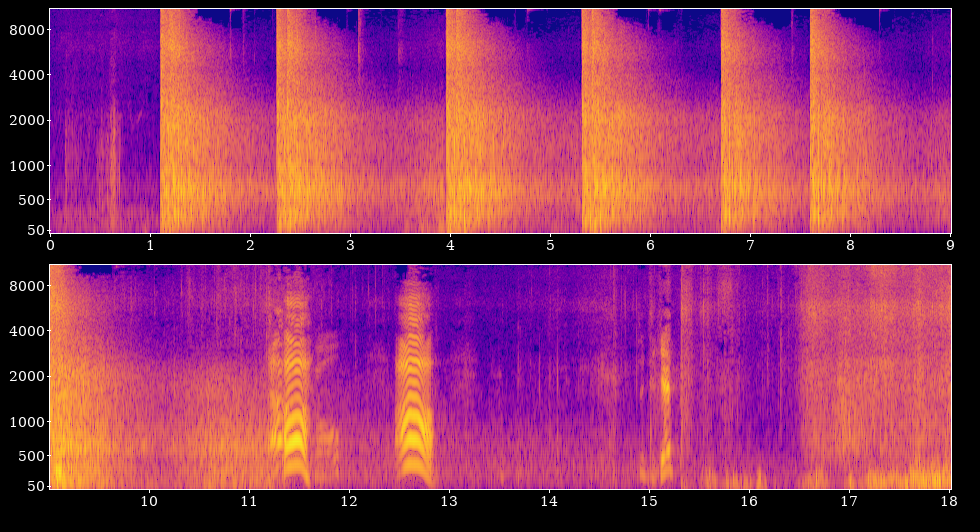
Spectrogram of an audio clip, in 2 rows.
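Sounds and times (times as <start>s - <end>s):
rifle shots: 1.1s - 9.9s.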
